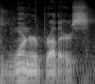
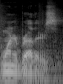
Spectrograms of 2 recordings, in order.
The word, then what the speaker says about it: Warner Bros.: the company is actually pronounced as Warner Brothers theoretically. Like the correct pronunciation of Warner Bros is Warner Brothers. Um no one really ever says Warner Bros. right? you say Warner, like Warner Brothers is how you pronounce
